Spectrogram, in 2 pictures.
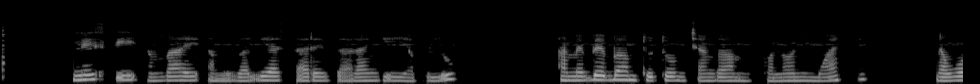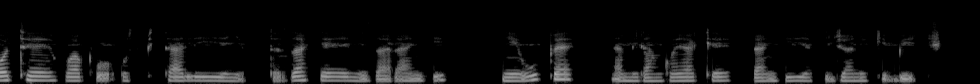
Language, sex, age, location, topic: Swahili, female, 25-35, Kisumu, health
